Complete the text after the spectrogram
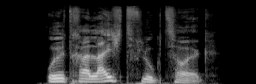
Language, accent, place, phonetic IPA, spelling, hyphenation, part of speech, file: German, Germany, Berlin, [ʊltʁaˈlaɪ̯çtfluːkˌt͡sɔɪ̯k], Ultraleichtflugzeug, Ul‧t‧ra‧leicht‧flug‧zeug, noun, De-Ultraleichtflugzeug.ogg
- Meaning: ultralight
